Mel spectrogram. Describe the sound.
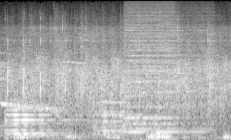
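Applause from a standing church audience at a youth gathering, a steady dense patter of clapping that continues throughout alongside sustained music and singing voices.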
